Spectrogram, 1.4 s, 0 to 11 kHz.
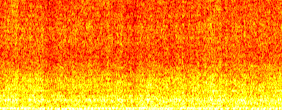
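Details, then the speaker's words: BMW E46 with M52 engine and Precision 6466 turbo, first start after engine build, not run in a long time: steady, even idle with firm low hum, no knocks or misses; normal idle after first start, running cleanly. "It's running. You can breathe now."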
